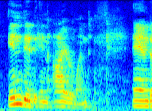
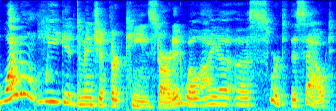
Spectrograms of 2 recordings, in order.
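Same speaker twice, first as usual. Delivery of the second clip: rattled, voice pitched up high; nervous; 8 semitones higher than usual. Acted. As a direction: shaken host pushing on nervously. Rattled by death threat.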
